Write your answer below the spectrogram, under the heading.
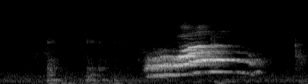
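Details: Pet cat giving a pleading meow it makes about once a day, especially in front of closed doors: a few faint soft sounds, then one drawn-out nasal wavering meow of about a second, rising then falling away, in a quiet room.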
